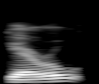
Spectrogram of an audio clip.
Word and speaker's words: Geralt: I need some I'm pretty sure it's Geralt because the G is really prominent in his name. And not only that, the car that's what the NPCs and everyone calls them. They that's how they pronounce it, Geralt.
